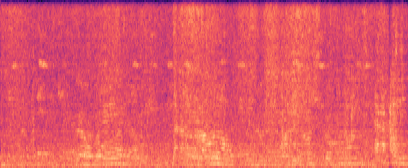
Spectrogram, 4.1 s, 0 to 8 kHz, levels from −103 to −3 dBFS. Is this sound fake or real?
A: fake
